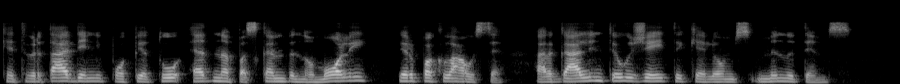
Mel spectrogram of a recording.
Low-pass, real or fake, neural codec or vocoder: 7.2 kHz; fake; codec, 16 kHz, about 1 kbps, DyCAST, with the encoder's durations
